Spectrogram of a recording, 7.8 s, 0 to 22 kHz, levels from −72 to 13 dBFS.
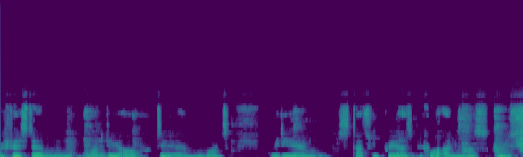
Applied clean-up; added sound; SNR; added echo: none; none; none; none.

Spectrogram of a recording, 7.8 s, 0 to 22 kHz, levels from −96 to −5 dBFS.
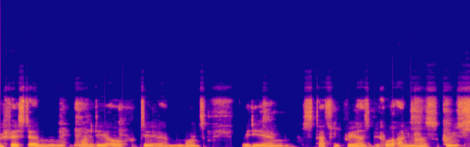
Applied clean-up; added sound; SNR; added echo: neural mask model Resemble Enhance denoiser.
